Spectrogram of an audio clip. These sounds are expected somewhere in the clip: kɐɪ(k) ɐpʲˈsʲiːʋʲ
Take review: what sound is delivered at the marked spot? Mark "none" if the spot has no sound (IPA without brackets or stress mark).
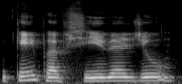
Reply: p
